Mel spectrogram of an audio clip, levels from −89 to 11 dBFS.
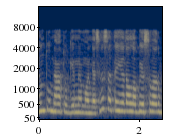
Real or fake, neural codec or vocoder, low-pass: fake; codec, 16 kHz, 16 kbps, FunCodec, trained on Chinese and English, 50 frames a second; 7.2 kHz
